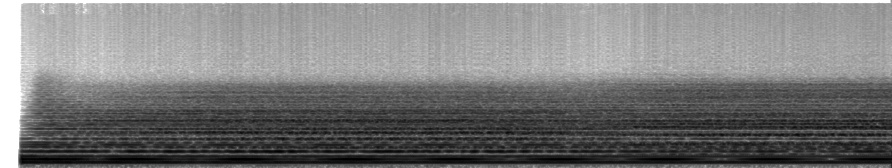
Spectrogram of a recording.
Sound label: Day Amb Stinger, gamerip; dying light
